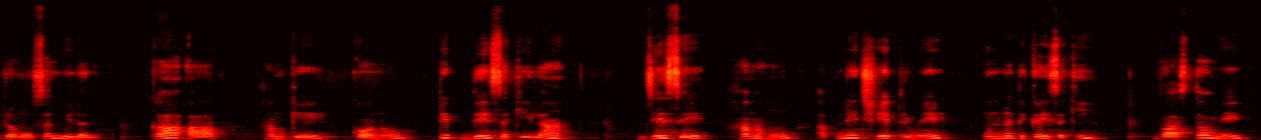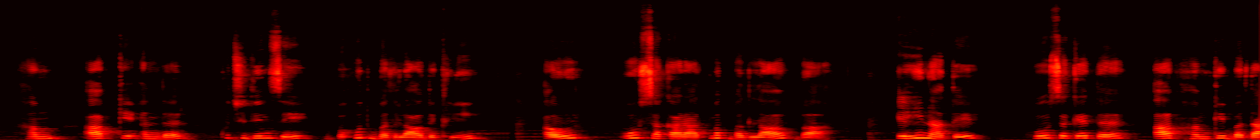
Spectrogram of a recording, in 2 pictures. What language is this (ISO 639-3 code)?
bho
